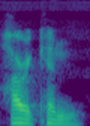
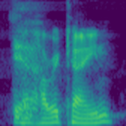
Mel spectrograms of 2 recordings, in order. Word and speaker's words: Hurricane: on a little secret it's hurcan hurricane just pissed off every Utah person in the state it's Hurrican hurricane and uh Hur it's it's a weird pronunciation spelled the same way though um however you know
